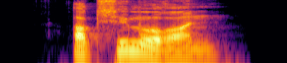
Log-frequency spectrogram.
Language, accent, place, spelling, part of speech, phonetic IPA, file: German, Germany, Berlin, Oxymoron, noun, [ɔˈksyːmoʁɔn], De-Oxymoron.ogg
- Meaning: 1. oxymoron (figure of speech) 2. contradiction in terms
